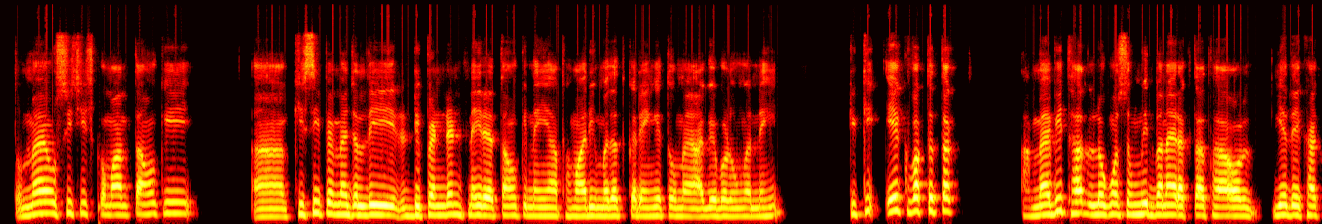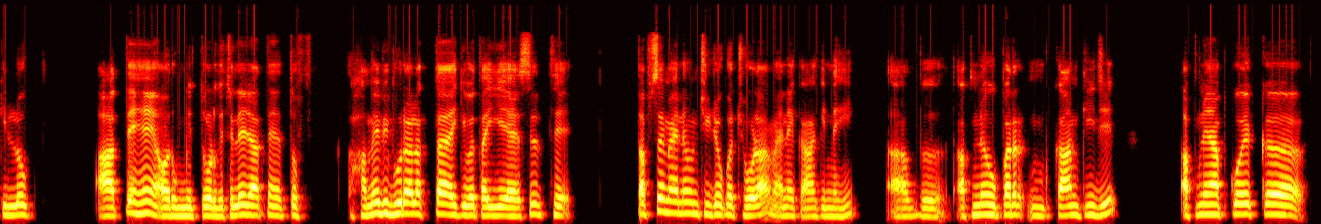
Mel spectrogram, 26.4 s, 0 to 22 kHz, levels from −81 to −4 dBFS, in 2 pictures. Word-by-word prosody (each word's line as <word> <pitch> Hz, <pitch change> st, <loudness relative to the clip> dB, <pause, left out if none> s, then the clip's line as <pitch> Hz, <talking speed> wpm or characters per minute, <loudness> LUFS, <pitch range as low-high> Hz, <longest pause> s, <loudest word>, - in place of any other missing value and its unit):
तो -, -, -9 dB
मैं 185 Hz, +6 st, +2 dB
उसी 200 Hz, +1 st, -2 dB
चीज़ 190 Hz, 0 st, -7 dB
को -, -, -5 dB
मानता 170 Hz, -1 st, -1 dB
हूँ 185 Hz, +1 st, -3 dB
कि 200 Hz, -, -3 dB, 0.8 s
अ, 140 Hz, +1 st, -1 dB
किसी 185 Hz, +3 st, 0 dB
पे 195 Hz, -, +3 dB
मैं 180 Hz, 0 st, +1 dB
जल्दी 170 Hz, 0 st, +4 dB, 0.2 s
डिपेंडेंट 165 Hz, +1 st, 0 dB
नहीं 165 Hz, 0 st, +1 dB
रहता 155 Hz, 0 st, +2 dB
हूँ 160 Hz, 0 st, -1 dB
कि 165 Hz, -, -5 dB
नहीं 155 Hz, 0 st, -2 dB
आप 150 Hz, -1 st, -2 dB
हमारी 150 Hz, +1 st, 0 dB
मदद 150 Hz, 0 st, 0 dB
करेंगे, 150 Hz, 0 st, -1 dB
तो 150 Hz, 0 st, -4 dB
मैं 145 Hz, -1 st, -3 dB
आगे 140 Hz, +1 st, 0 dB
बढ़ूँगा, 145 Hz, 0 st, -2 dB
नहीं। 145 Hz, +3 st, -4 dB, 0.7 s
क्योंकि 185 Hz, +7 st, -5 dB, 0.2 s
एक 245 Hz, -3 st, -2 dB
वक़्त 235 Hz, +2 st, +2 dB
तक 235 Hz, 0 st, -1 dB, 0.7 s
ह 150 Hz, -, -8 dB
मैं 175 Hz, +2 st, +3 dB
भी 235 Hz, -, +1 dB
था, 200 Hz, 0 st, +5 dB
लोगों 180 Hz, -1 st, +1 dB
से 180 Hz, +1 st, -2 dB
उम्मीद 180 Hz, 0 st, +2 dB
बनाए 175 Hz, 0 st, +3 dB
रखता 165 Hz, 0 st, +1 dB
था 155 Hz, -1 st, +1 dB
और 155 Hz, -1 st, +1 dB, 0.2 s
ये 170 Hz, +1 st, +1 dB
देखा 165 Hz, 0 st, 0 dB
कि 160 Hz, +1 st, -6 dB
लोग 165 Hz, 0 st, -1 dB, 0.7 s
आते 150 Hz, +6 st, +3 dB
हैं 195 Hz, -1 st, +3 dB
और 155 Hz, -2 st, +4 dB
उम्मीद 150 Hz, -1 st, 0 dB
तोड़के 155 Hz, -1 st, +2 dB
चले 160 Hz, +4 st, +2 dB
जाते 165 Hz, 0 st, +3 dB
हैं 155 Hz, -2 st, -3 dB
तो 165 Hz, -, -2 dB
फ 155 Hz, -, -17 dB, 0.5 s
हमें 170 Hz, +5 st, +2 dB
भी 200 Hz, -, +4 dB
बुरा 195 Hz, +1 st, +5 dB
लगता 190 Hz, 0 st, +3 dB
है 170 Hz, -1 st, +4 dB
कि 165 Hz, -, 0 dB
बताइए 155 Hz, -1 st, +1 dB
ऐसे 150 Hz, +5 st, 0 dB, 0.2 s
थे। 165 Hz, -, +1 dB, 0.8 s
तब -, -, +4 dB
से 230 Hz, +6 st, +3 dB
मैंने 200 Hz, -2 st, +1 dB
उन 195 Hz, -1 st, -1 dB
चीज़ों 175 Hz, -1 st, -1 dB
को 170 Hz, 0 st, 0 dB
छोड़ा, 160 Hz, 0 st, +2 dB
मैंने 155 Hz, -1 st, -3 dB
कहा 145 Hz, 0 st, -2 dB
कि 145 Hz, +1 st, -7 dB
नहीं, 145 Hz, +4 st, -4 dB, 0.4 s
अब 145 Hz, +2 st, -4 dB, 0.3 s
अपने 170 Hz, +4 st, -1 dB
ऊपर 175 Hz, 0 st, +3 dB
उ 155 Hz, -2 st, -7 dB
काम 160 Hz, +1 st, +3 dB
कीजिए। 170 Hz, +5 st, -2 dB, 0.7 s
अपने 180 Hz, 0 st, +1 dB
आप 180 Hz, 0 st, +3 dB
को 185 Hz, -, +3 dB
एक, 180 Hz, -2 st, +2 dB
165 Hz, 195 wpm, -17 LUFS, 155-180 Hz, 0.8 s, था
